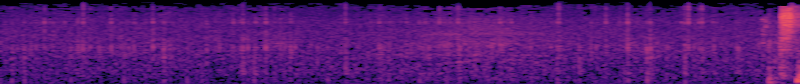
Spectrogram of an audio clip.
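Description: Quiet room tone in a pause between words: a steady faint hiss with a low hum underneath and no distinct sounds. A woman's voice starts right at the end.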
